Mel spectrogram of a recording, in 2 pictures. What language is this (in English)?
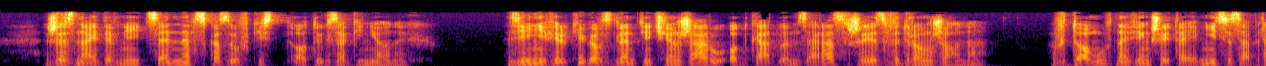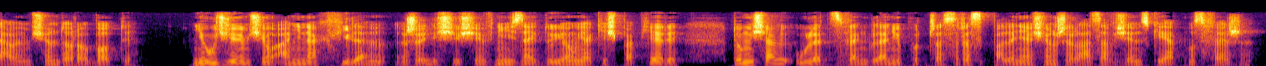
Polish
